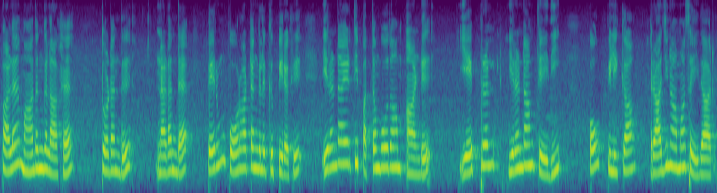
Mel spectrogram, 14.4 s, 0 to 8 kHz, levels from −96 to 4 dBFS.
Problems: constant background noise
